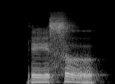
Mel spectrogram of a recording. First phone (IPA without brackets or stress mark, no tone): ɾ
